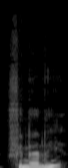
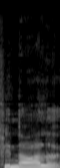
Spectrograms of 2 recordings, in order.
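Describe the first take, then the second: First: It is said with an ordinary English pronunciation. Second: It is said with a German-sounding pronunciation. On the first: "instead of fi- finale" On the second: "it says finale, and finale is German"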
